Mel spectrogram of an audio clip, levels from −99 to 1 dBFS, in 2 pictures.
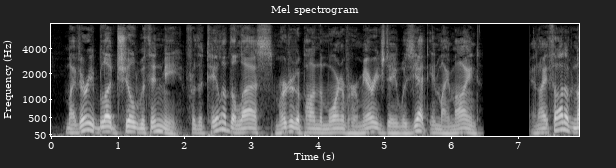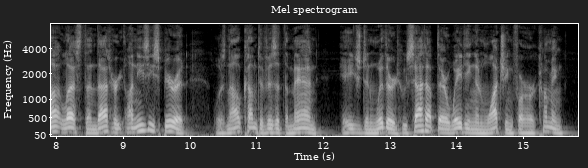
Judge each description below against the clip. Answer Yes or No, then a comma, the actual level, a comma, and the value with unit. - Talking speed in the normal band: No, fast, 210 wpm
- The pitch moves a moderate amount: Yes, average, 4.5 semitones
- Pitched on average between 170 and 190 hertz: No, low, 105 Hz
